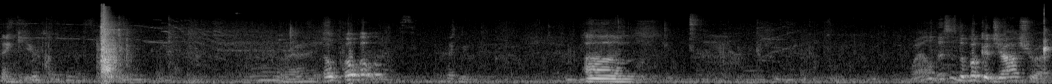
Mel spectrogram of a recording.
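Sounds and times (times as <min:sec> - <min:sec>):
speech: 0:00.0 - 0:01.4, 0:02.6 - 0:04.9, 0:05.7 - 0:06.5, 0:09.4 - 0:10.5
door shutting with a thud: 0:01.0 - 0:01.4.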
